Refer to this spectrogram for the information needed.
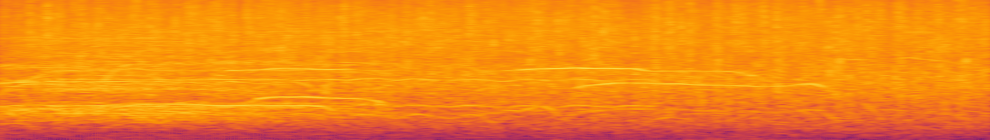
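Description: A concert crowd in Cologne applauds steadily for about five seconds, welcoming a new keyboard player. It is a dense wash of clapping, with a few high, thin whistles or cheers rising above it, before the clapping eases slightly.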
